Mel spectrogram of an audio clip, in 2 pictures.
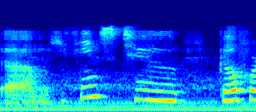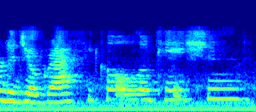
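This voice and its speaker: A woman from Romania in her thirties, giving a recorded mini-lecture with many ums and pauses. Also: high-pitched, creaky, a little hiss or hum. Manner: thoughtful, many ums and uhs, halting. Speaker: instructor. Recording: roomy, dull lo-fi recording.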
